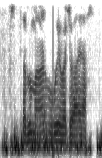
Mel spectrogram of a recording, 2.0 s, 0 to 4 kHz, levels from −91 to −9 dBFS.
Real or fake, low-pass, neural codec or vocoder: real; 3.6 kHz; none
